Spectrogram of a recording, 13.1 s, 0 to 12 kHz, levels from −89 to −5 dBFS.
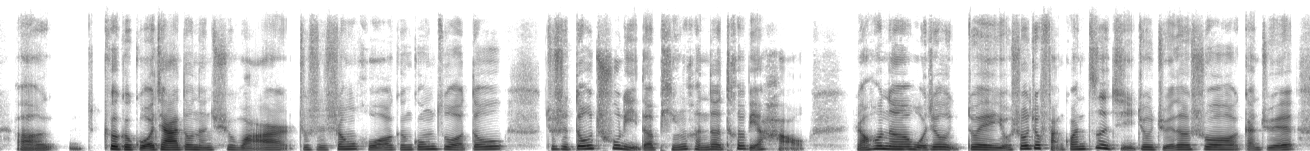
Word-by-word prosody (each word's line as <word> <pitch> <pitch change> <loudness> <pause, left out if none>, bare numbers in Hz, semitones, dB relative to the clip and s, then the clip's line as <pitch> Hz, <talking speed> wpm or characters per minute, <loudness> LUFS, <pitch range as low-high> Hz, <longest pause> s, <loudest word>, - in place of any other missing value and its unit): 呃， - - 0 0.3
嗯， 220 -2 -12 0.2
各 200 -2 +5
个 180 -2 +4
国 150 -4 +4
家 165 +1 +7
都 175 +1 0
能 150 -2 -1
去 160 +1 -7
玩 145 -4 -1
儿， 155 +10 0
就 160 - -7
是 155 -1 -8
生 190 +6 -1
活 155 -5 -2
跟 165 +1 -5
工 185 +2 -1
作 185 -5 -1
都 195 +5 -1 0.4
就 - - -9
是 190 -1 -2
都 210 +5 +3
处 245 +1 -2
理 180 -8 -1
得、 145 - -1
平 165 +5 -4
衡 180 -5 -4
得 180 -1 +1
特 225 +6 -3
别 - - -1
好。 - - -5 0.5
然 - - 0
后 225 - +3
呢， 190 -3 +4
我 165 -5 +1
就 185 +1 +1
对， 170 -4 +1
有 145 - -1
时 170 +7 -2
候 230 - +5
就 255 - +3
反 255 0 -5
观 190 +1 0
自 245 +5 +1
己， 235 +1 -6
就 175 -1 -1
觉 135 -5 -4
得 175 0 +2
说 175 -1 +1
感 130 +3 -6
觉 150 +4 0
175 Hz, 235 characters per minute, -25 LUFS, 160-195 Hz, 0.5 s, 家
